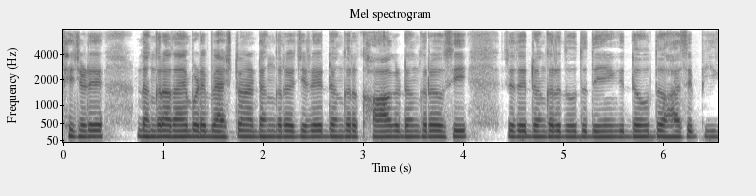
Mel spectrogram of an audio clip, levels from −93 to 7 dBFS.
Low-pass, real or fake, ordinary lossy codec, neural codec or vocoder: none; real; none; none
